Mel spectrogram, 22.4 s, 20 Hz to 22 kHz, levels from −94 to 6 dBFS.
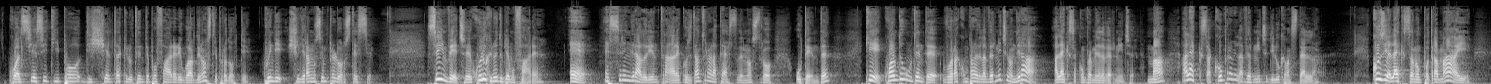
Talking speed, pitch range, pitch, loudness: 170 wpm, 120-170 Hz, 135 Hz, -14 LUFS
